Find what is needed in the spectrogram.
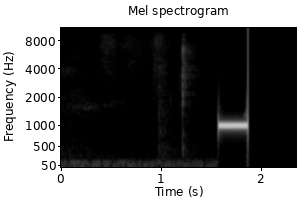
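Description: A single loud, steady electronic beep, one pure tone about a third of a second long near the end, starting and stopping abruptly; before it only a faint low hum.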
